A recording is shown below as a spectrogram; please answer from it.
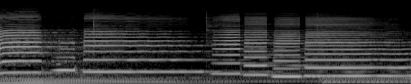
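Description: Smooth jazz saxophone melody over a sustained low backing. The sax enters with a note scooped up into pitch, holds a slow line of long notes, then steps down about two and a half seconds in and settles on a long lower note.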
